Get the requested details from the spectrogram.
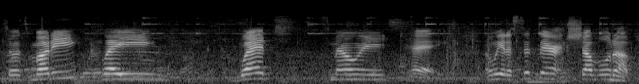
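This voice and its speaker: A woman with a hoarse voice telling a rambling, profane camping story to friends, acting out the people she quotes. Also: a little high, a little slow, background noise. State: hoarse, says she has no voice. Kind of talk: casual storytelling among friends. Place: outdoors at a campsite.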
